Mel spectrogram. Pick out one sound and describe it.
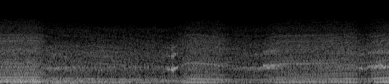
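Tyres squeal briefly as a car turns.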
